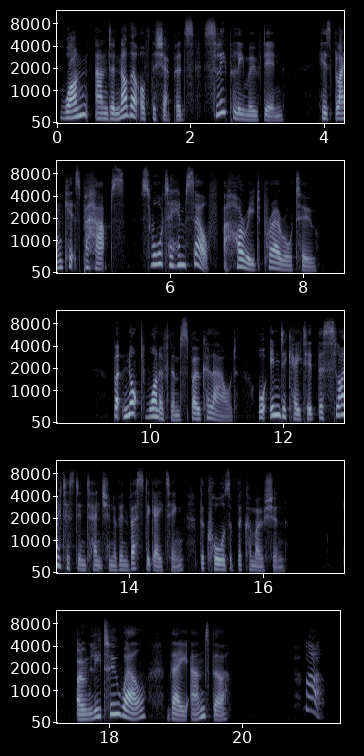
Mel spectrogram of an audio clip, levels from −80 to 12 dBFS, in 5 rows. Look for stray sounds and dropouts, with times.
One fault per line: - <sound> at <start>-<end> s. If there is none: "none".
- laugh at 20.8-21.2 s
